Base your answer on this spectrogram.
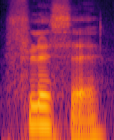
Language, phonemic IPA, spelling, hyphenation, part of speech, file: German, /ˈflʏsə/, Flüsse, Flüs‧se, noun, De-Flüsse.ogg
- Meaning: nominative/accusative/genitive plural of Fluss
